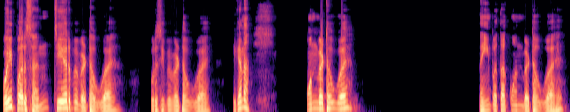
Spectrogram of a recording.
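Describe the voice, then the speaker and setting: A man's voice: mid-range voice, expressive, moderate pace, long pauses, dark tone, no room sound. A man teaching an engineering class, who keeps checking in with the students and repeats key points, now and then saying a line in English. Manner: switches into English lines. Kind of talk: engineering lecture.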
